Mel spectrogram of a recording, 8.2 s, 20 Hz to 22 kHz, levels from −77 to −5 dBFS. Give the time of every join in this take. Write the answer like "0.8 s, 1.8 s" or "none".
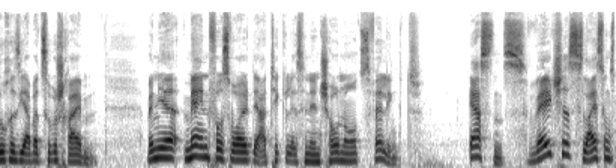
3.4 s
